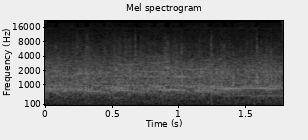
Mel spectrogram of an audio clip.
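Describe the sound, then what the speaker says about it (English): Roadside crowd cheering and applauding a Tour de France mountain climb in 1994, a dense, loud, steady roar of clapping and shouting with no break. "Look at the cheers now for Indurain."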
